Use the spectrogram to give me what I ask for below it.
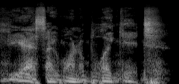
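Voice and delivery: cosy relieved acceptance; eager yes. Retold or imitated. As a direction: sink into it, grateful.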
